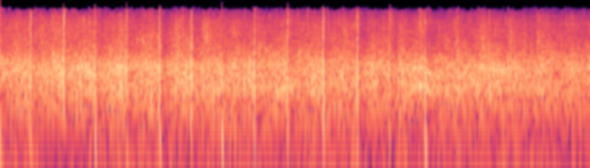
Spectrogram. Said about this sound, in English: Let's applaud him. Let's applaud him. Yeah, there you go.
